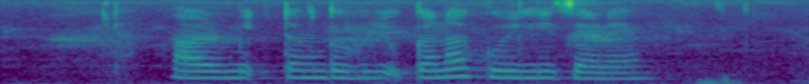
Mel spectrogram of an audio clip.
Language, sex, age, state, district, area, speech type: Santali, female, 18-30, West Bengal, Purba Bardhaman, rural, spontaneous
